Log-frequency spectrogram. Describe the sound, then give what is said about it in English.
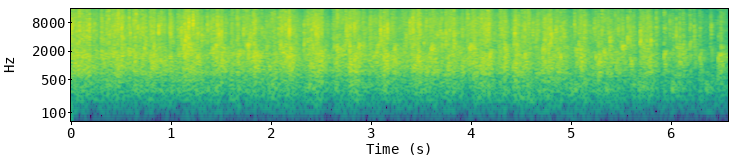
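An audience at the Great Yorkshire Showground applauds to welcome a farming question-time panel: a sustained, dense wash of clapping from a large crowd that holds steady for over six seconds. “Ladies and gentlemen, please put your hands together and give our panel a big Yorkshire welcome.”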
